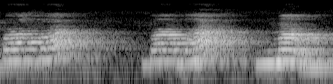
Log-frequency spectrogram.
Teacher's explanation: ओष्टम means होठ। होठ से जो बोले जाते हैं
